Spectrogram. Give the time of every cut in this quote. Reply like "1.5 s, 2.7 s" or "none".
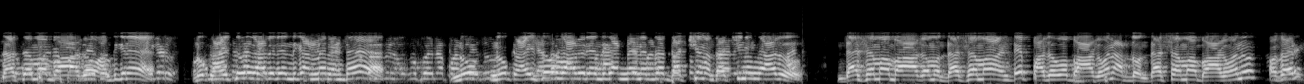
8.0 s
